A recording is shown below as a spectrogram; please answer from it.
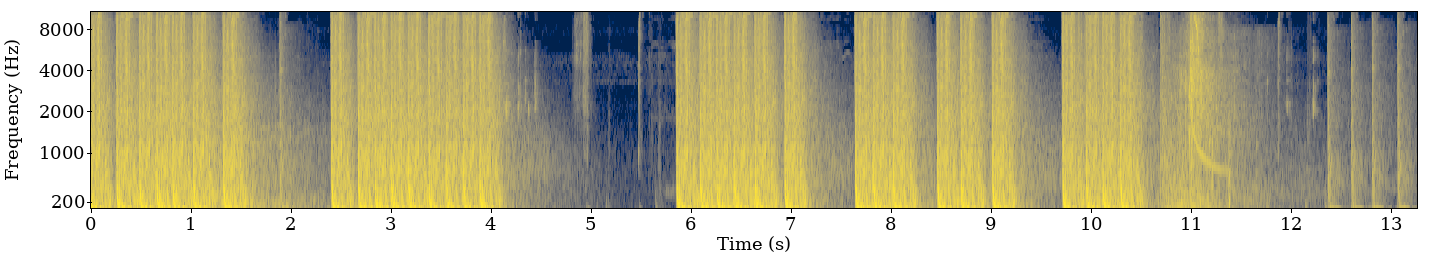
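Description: Gunfire in a squad-mode shooter video game, loud rapid bursts of repeated shots in several long volleys separated by short pauses, close and dominant with almost no talk.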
